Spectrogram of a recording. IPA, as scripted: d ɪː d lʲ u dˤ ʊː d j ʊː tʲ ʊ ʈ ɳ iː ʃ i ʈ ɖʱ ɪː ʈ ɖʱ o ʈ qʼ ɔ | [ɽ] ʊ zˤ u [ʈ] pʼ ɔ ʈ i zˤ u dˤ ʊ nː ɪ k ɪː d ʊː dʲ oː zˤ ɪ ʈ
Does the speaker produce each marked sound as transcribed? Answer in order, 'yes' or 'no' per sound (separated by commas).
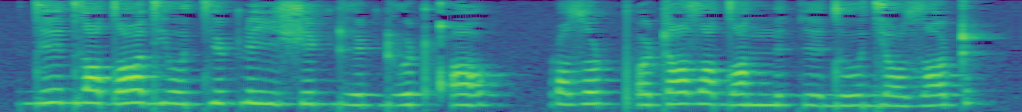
yes, yes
